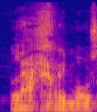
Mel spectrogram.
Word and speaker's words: Lachrymose: Unless we need to go to Lachrymose Lake. That's definitely how you pronounce it, by the way.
